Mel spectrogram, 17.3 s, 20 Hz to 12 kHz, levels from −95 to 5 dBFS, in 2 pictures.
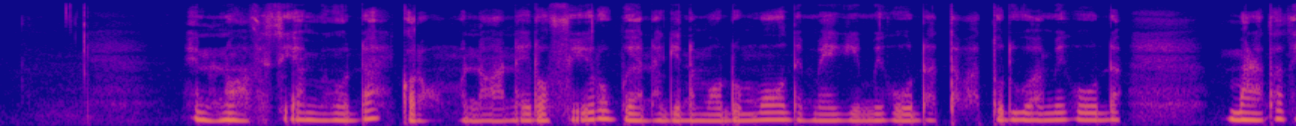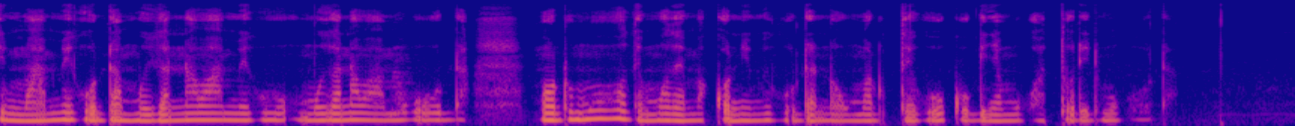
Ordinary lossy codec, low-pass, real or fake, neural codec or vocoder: none; 10.8 kHz; real; none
